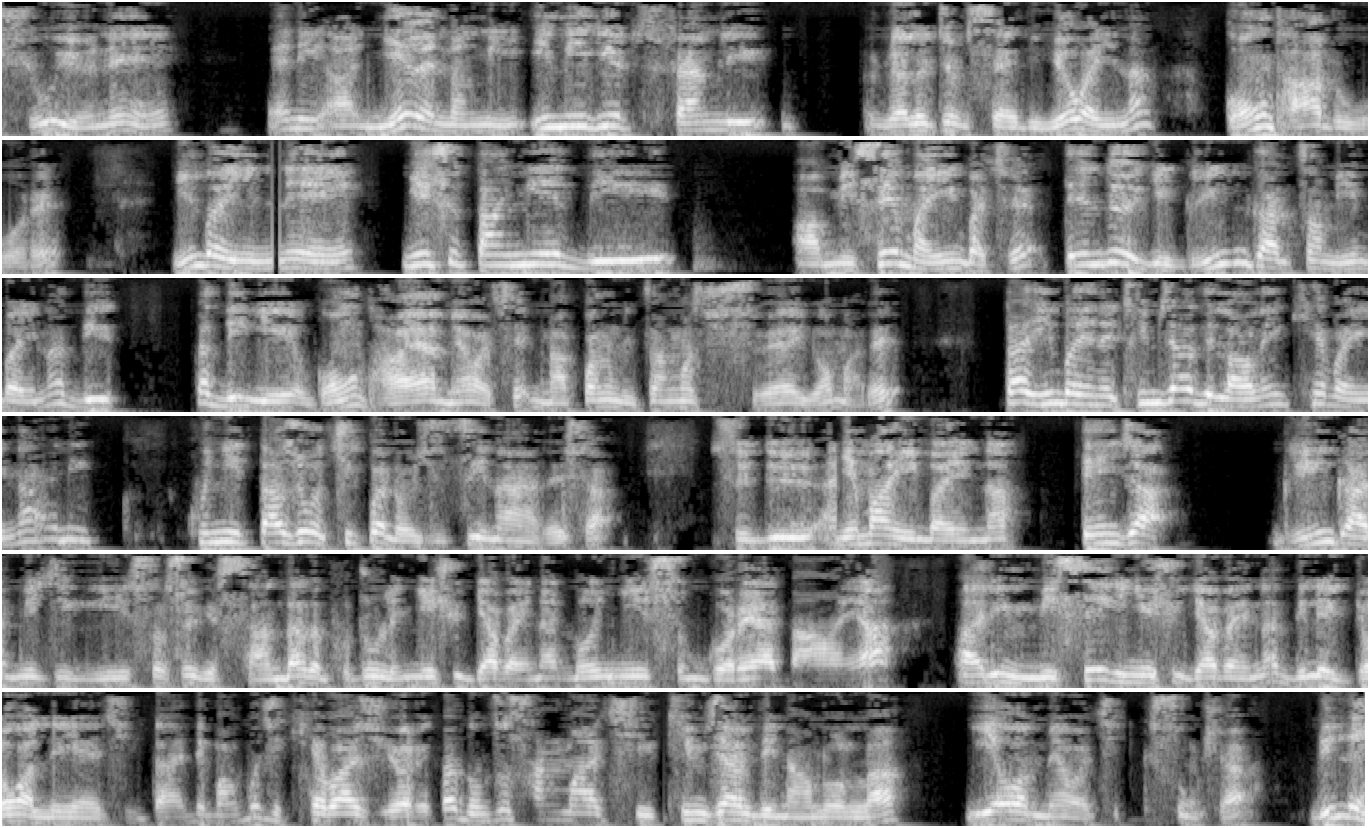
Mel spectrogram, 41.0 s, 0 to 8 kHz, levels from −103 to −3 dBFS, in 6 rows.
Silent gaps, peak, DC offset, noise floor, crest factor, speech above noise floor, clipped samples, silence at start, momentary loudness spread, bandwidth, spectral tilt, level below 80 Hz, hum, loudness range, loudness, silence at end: none; 0 dBFS; under 0.1%; -52 dBFS; 16 dB; 36 dB; under 0.1%; 0 s; 10 LU; 8 kHz; -3.5 dB/octave; -34 dBFS; none; 3 LU; -17 LUFS; 0 s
